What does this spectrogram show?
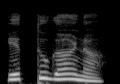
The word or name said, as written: ಎತ್ತುಗಾಣ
